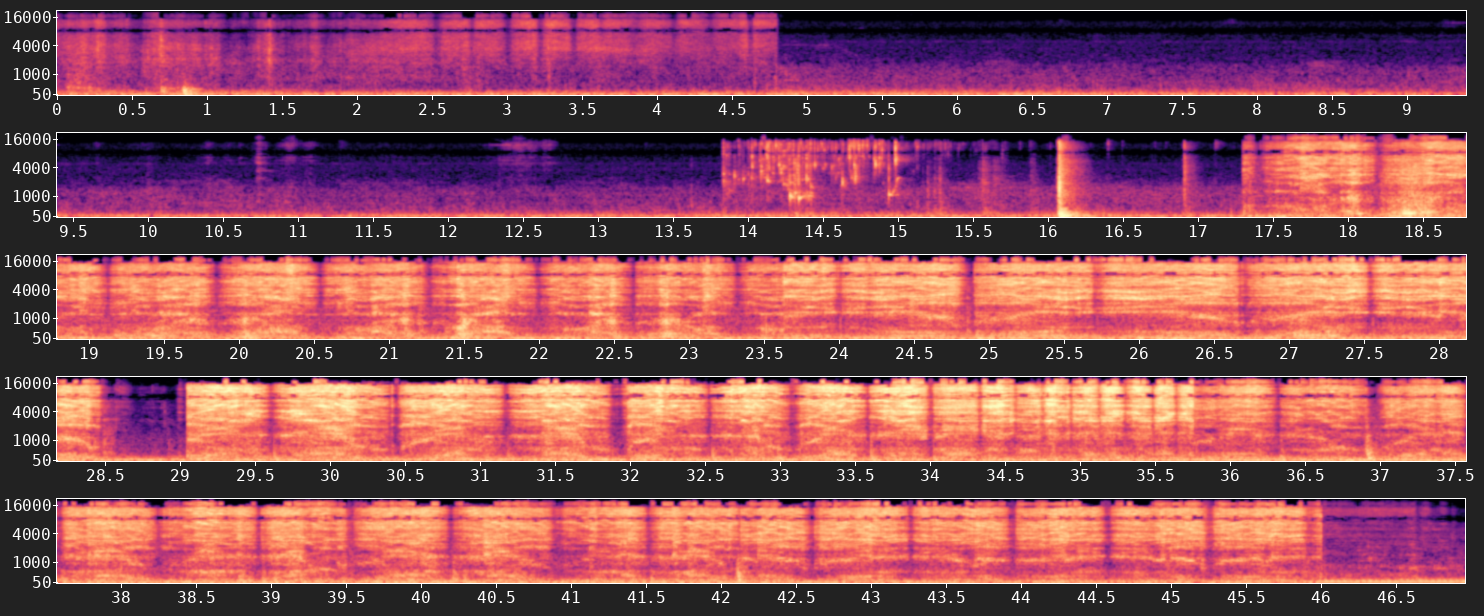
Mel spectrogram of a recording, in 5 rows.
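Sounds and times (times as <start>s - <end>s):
knife blade scraping abrasive: 17.3s - 46.0s.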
